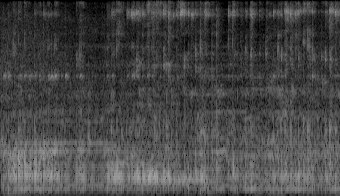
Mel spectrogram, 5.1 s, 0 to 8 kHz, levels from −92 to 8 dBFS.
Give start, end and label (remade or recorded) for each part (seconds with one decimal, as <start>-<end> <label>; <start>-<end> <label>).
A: 0.0-2.7 recorded; 2.7-4.0 remade; 4.0-5.1 recorded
